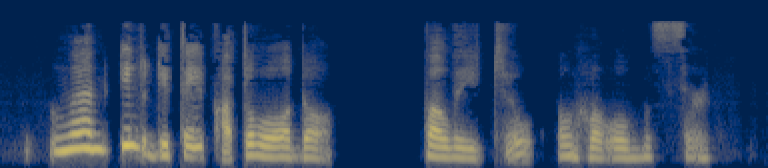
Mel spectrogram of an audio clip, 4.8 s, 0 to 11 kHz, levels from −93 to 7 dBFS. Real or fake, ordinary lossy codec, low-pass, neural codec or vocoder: fake; MP3, 32 kbps; 7.2 kHz; codec, 16 kHz, 0.5 kbps, FreqCodec, larger model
